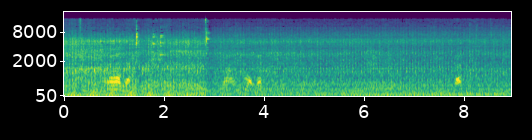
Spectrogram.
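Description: Metal parts clank sharply a few times.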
